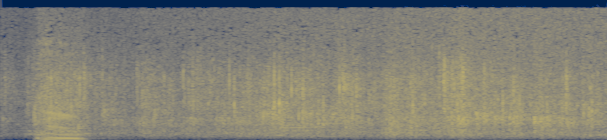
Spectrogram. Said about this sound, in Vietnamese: Cho một tràng vỗ tay thật là lớn nào.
